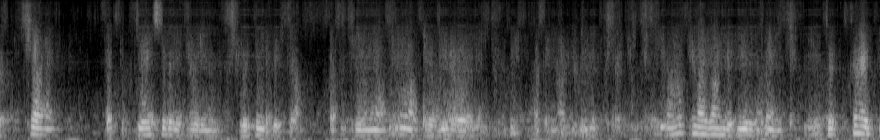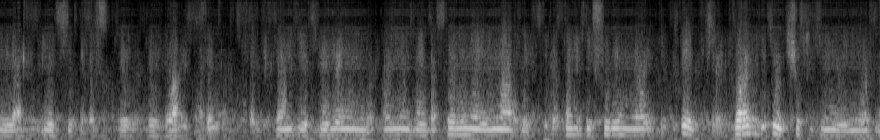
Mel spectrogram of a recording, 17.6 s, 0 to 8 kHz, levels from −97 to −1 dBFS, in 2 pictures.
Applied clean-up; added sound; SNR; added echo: neural separator model SepFormer DNS4.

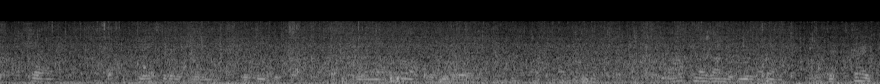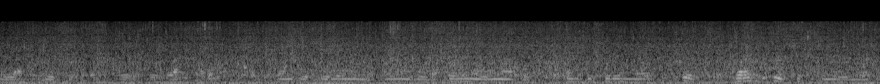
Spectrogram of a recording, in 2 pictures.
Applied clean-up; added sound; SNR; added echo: none; Ocean; -2 dB; reverberation time 0.2 s.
